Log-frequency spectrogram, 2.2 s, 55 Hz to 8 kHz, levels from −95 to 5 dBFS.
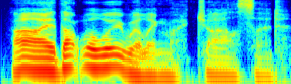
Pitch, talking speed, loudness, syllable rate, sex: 110 Hz, 190 wpm, -14 LUFS, 5.5 syllables/s, male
